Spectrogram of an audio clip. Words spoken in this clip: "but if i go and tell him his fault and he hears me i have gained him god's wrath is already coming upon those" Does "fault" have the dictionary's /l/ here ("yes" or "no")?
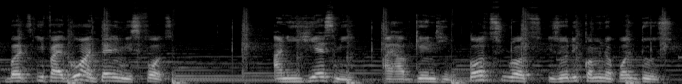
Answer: no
